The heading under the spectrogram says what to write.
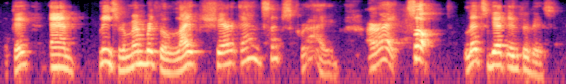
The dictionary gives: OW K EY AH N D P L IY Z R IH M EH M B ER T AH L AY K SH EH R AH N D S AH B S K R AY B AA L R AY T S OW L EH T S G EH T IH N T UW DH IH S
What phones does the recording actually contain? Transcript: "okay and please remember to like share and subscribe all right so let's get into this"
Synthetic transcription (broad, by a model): OW K EY AH N D P L IY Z R IH M EH M B ER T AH L AY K SH EH R AH N D S AH B S K R AY B AA L R AY T S OW L EH T S G EH T IH N T UW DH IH S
